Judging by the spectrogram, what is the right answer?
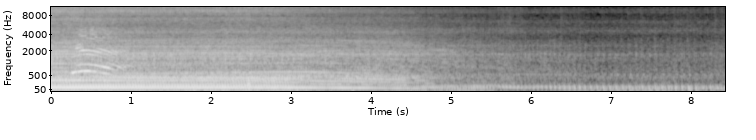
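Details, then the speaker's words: Motorcycle start after fitting a new Marxon 12V 8Ah 240 CCA LiFePO4 lithium battery: it fires and revs up, then drops back into a steady, regular idle putter at about four beats a second; healthy start and idle. "It's now running great. Look at that idle."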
